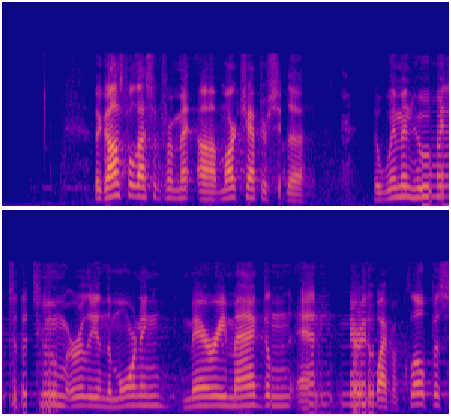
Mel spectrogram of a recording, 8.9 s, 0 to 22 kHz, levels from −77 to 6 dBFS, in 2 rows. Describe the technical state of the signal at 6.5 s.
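At 6.5 s the audio is intact, carried through the WebRTC call path with its band ending at 8 kHz, which fits a G.722 call codec.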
